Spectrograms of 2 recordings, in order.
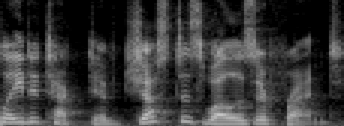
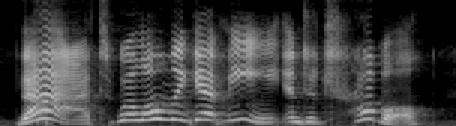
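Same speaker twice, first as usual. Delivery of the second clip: exclaimed, pitched up, slow and drawn out; 8 semitones higher, 4 dB louder than usual. Heidi answers the advice she has just been given, exclaiming. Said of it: "exclaimed Heidi".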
